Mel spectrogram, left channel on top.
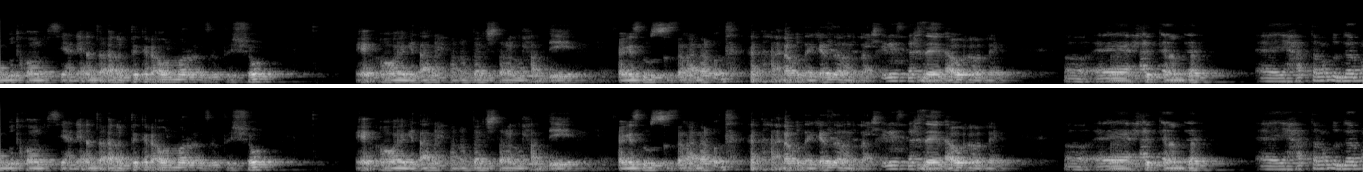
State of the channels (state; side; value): normal; both; correlation 0.97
